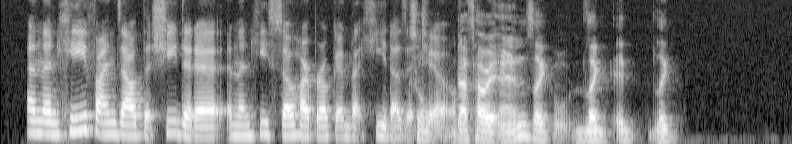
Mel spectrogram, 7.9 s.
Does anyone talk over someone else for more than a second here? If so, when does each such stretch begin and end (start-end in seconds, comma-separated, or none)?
none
